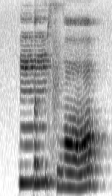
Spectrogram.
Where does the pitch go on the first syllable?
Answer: high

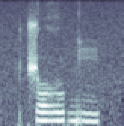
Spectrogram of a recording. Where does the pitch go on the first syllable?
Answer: high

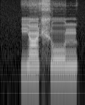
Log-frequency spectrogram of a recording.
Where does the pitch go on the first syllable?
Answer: low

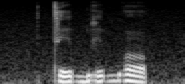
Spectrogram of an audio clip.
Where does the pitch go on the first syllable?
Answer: low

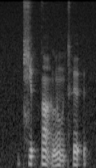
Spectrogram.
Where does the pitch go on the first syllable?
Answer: high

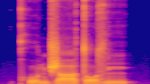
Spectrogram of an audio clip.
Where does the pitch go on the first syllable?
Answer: high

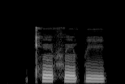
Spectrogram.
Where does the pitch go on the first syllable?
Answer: high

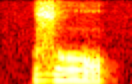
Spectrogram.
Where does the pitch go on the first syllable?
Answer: low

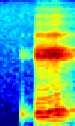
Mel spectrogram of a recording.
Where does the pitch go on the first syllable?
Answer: rising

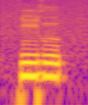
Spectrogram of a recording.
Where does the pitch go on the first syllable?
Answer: high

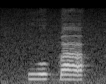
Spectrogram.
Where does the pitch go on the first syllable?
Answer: low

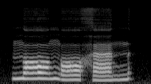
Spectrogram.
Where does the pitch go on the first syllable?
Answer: high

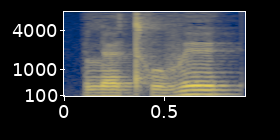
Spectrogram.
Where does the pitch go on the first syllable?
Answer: low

